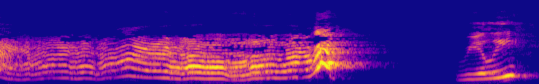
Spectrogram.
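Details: Female pet Siberian Husky freaking out over her cardboard being taken away: one long, wavering, moaning howl with a sharp upward yelp near the end, then a shorter whiny howl after a pause, indoors.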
